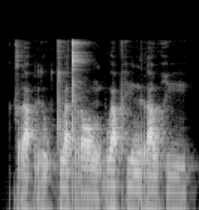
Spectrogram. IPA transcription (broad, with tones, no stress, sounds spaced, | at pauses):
k r a˨˩ ʔ r u˨˩ ʔ t u˦˥ a̯ t r ɔː˨˩ ŋ b u˦˥ a̯ pʰ i˧ n r a˧ w h iː˧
